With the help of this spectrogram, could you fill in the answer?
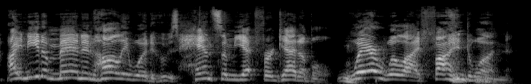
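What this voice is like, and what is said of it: Exaggerated old Hollywood leading-man voice. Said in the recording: “they all have the exact same voice ... They all talk like this ... it's not quite the mid-Atlantic accent, like, but it's definitely the leading man accent ... it's over-exaggerated”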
